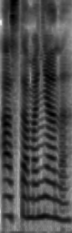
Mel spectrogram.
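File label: until tomorrow, spanish, female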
